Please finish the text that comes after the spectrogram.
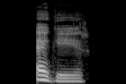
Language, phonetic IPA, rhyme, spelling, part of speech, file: Hungarian, [ˈɛɡeːr], -eːr, egér, noun, Hu-egér.ogg
- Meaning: 1. mouse (any mammal of the rodent family Muridae) 2. mouse (an input device)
